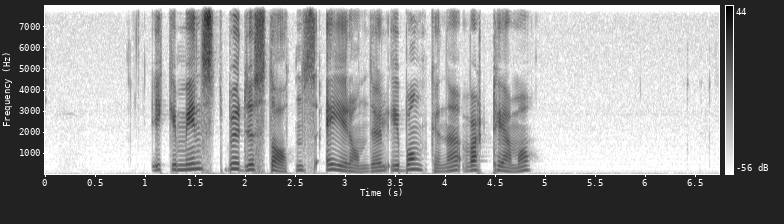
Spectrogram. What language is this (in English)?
Norwegian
